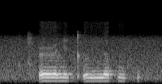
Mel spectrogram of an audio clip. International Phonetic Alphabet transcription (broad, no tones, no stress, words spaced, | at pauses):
t͡sʼə˞lɪkʼʊ ŋəpuf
